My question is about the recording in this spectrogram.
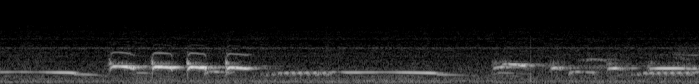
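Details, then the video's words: Bangkok zebra dove calling companions in loud, active song: a low coo, a burst of four sharp staccato coos, a long rolling purr, then another run of clipped, bouncing coo notes. "Perkutut Bangkok Gacor Suara Keras Panggil Teman"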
